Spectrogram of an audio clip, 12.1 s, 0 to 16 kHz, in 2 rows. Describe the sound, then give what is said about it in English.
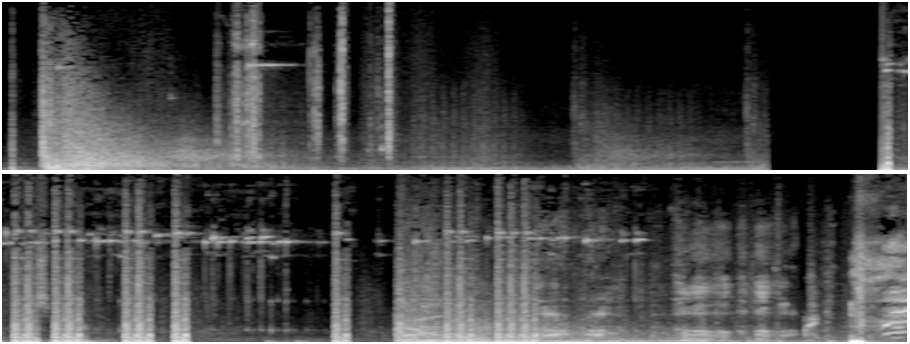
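Gunfire in a 2002 video game crackles in bursts of shots and heavy booms. The volume breaks off briefly into silence before the shooting resumes, loud and dense. “All right, here comes just some gameplay. Some distance shooting. Guys just running. And then now 2002. Some action.”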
